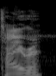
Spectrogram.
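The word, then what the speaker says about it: Tyria: to note it's pronounced Tyra it's spelled t y r i a but it's pronounced Tyra she pronounces it herself Tyra I don't so just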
